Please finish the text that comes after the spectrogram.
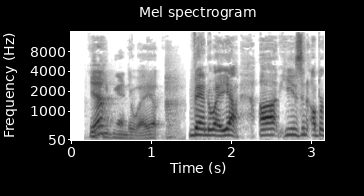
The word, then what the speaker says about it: Kiki Vandeweghe: Am I pronouncing that correctly? Yeah. Kiki Vandeweghe, yep.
